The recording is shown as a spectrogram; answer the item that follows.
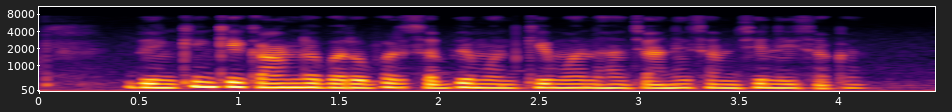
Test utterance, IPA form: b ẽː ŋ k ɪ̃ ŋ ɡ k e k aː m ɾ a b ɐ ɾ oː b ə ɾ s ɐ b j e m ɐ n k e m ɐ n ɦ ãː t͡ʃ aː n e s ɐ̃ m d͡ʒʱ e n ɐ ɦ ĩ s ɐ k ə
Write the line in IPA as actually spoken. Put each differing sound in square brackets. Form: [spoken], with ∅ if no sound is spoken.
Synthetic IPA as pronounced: b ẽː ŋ k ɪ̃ ŋ ɡ k e k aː m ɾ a b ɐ ɾ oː b ə ɾ s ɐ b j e m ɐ n k e m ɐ n ɦ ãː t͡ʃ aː n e s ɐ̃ m d͡ʒʱ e n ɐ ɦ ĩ s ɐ k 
